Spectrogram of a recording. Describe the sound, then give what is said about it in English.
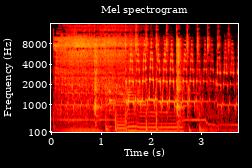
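A loud, heavily processed hip-hop beat with a slow, sensual strip-club feel: stepping synth bass notes under hissing, sizzling hi-hats and bright effected textures, no vocals. “Oh, this beat is so familiar. Yeah, I I, I, I really want to get to the hook, but This is definitely pole music right here.”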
